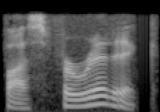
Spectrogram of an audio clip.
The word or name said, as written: phosphoritic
